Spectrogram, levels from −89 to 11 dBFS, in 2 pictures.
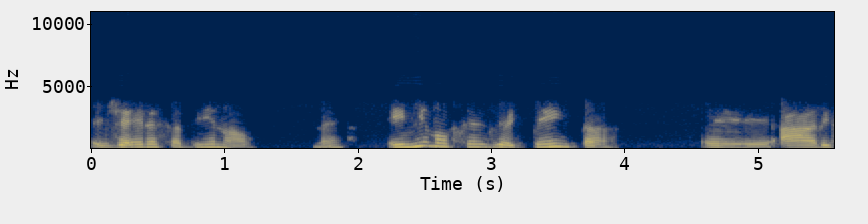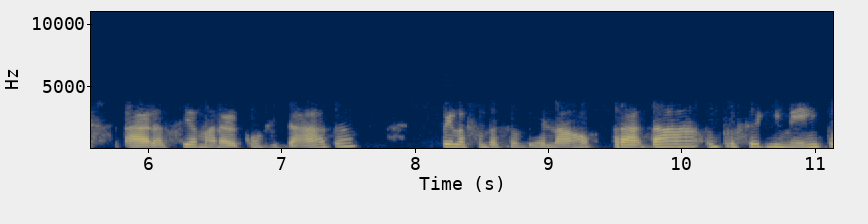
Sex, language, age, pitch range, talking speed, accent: female, Portuguese, 30-49, 175-225 Hz, 100 wpm, Brazilian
